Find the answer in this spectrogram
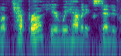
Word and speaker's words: Keppra: and that's known by the brand name of Keppra. Here we have an extended release formulation, Keppra XR.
